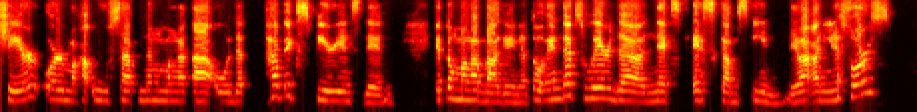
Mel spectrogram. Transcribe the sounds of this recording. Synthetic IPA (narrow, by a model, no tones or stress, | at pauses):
ʃɛɹʔoɹmɐkɐʔuːsɐp̚nɐŋmɐŋat̪aːʔod̪ɐt̪̚hɐvɛkspiːɹiɛnsd̪ɛn | ʔɛt̪o̞ŋmɐŋabaːɡɐjnɐt̪o̞ʔɛ̃nd̪at̪swɛɹd̪ɐnɛkst̪̚ɛskɐmsɪnd̪ɪbakɐniːnɐsoɹs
